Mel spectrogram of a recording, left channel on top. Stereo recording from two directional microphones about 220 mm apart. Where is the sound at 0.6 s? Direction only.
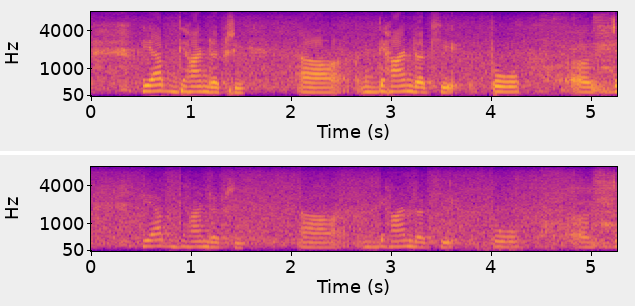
30° left (ahead or behind).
